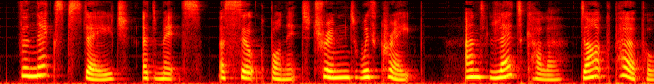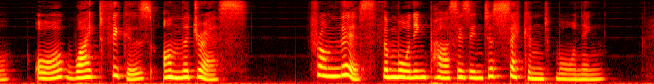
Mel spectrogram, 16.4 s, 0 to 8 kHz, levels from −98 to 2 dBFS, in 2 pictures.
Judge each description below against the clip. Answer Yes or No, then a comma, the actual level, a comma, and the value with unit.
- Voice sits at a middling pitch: No, high, 235 Hz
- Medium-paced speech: No, slow, 105 wpm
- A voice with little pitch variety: No, average, 5.2 semitones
